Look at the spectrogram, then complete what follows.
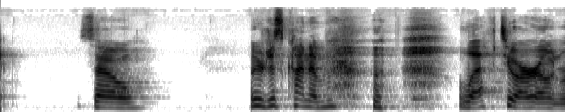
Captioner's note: chuckling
